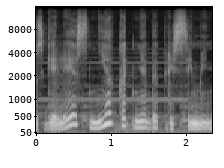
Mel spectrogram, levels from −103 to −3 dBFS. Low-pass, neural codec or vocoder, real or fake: 14.4 kHz; none; real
